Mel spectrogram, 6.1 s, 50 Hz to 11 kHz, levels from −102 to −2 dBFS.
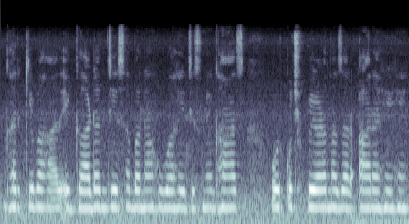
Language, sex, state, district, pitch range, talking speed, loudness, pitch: Hindi, female, Punjab, Fazilka, 215-220 Hz, 175 wpm, -17 LUFS, 220 Hz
